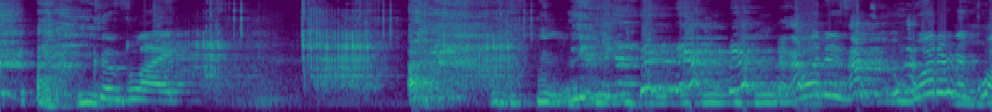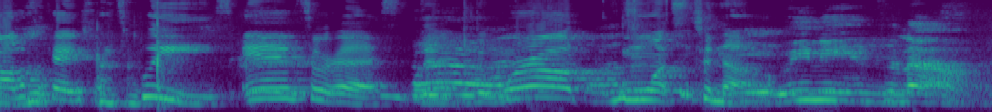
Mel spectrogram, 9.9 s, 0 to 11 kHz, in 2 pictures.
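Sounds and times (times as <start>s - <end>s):
speech: 0.0s - 1.3s, 2.0s - 9.9s
fart sound effect: 0.9s - 2.7s
laughter: 2.4s - 5.7s.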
